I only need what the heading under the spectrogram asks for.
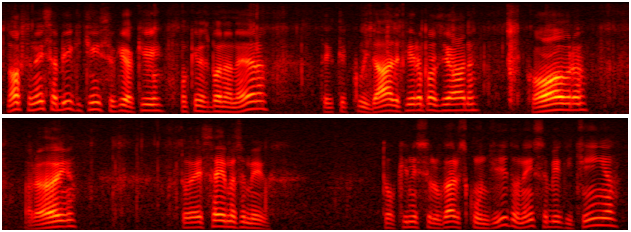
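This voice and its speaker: A man's voice: fairly high pitch, a little fast, long pauses. A middle-aged Brazilian man talking casually to viewers as he explores outdoors, making informal remarks while looking around. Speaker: vlogger. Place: outdoors in overgrown woodland. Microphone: handheld camera at arm's length. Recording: dull lo-fi outdoor camera sound.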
